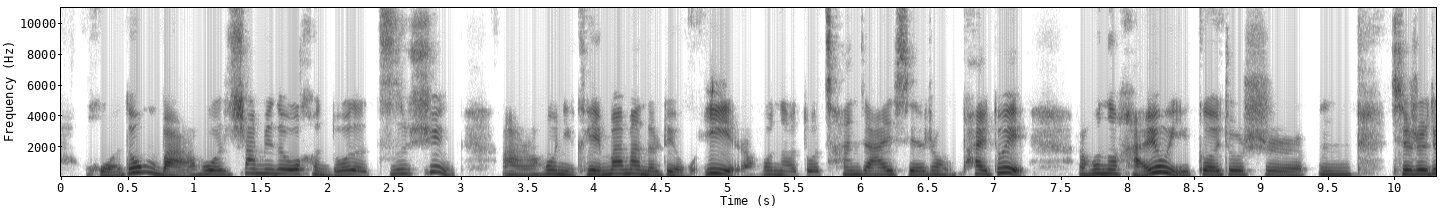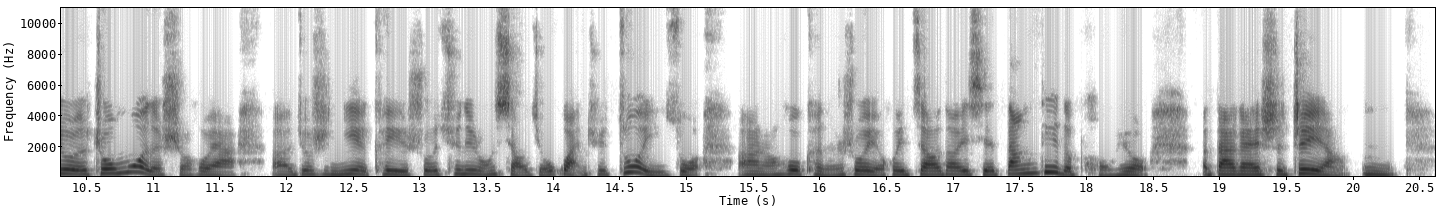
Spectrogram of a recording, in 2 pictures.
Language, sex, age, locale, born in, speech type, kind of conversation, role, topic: Chinese, female, 30-34, zh-CN, China, conversation, advice, advisor, 我在異地要怎麼找到朋友和支持呢？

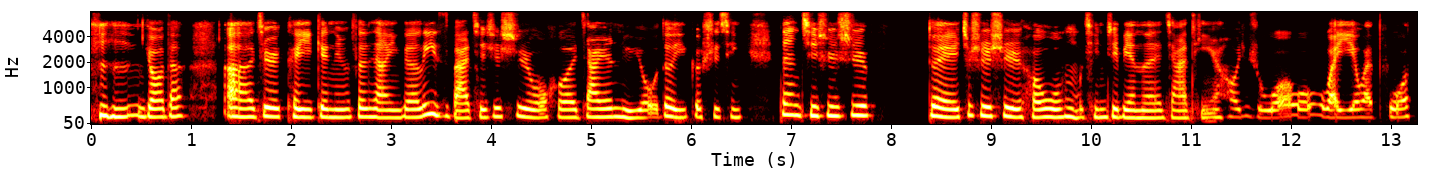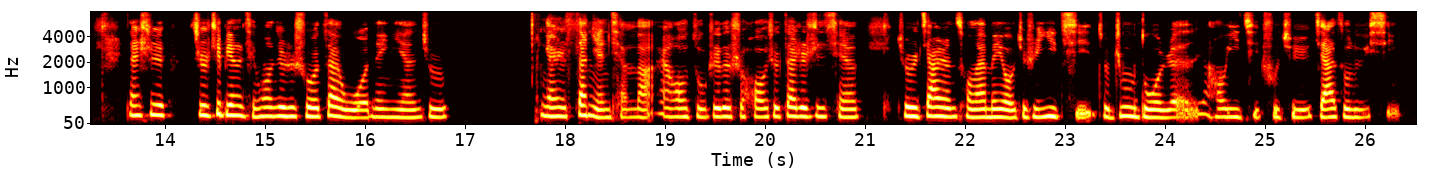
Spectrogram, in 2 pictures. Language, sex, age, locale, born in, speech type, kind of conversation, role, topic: Chinese, female, 25-29, zh-CN, China, conversation, podcast, guest, 你能分享一次意外让你和家人关系变得更亲近的经历吗？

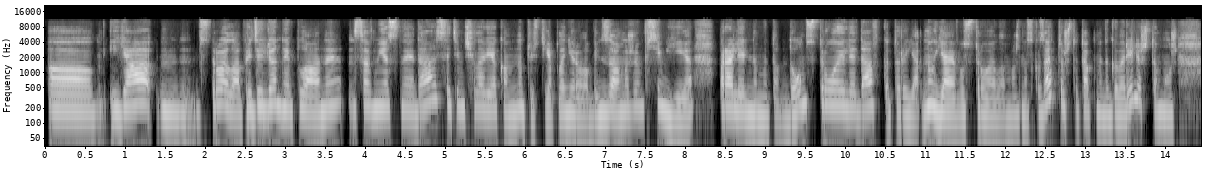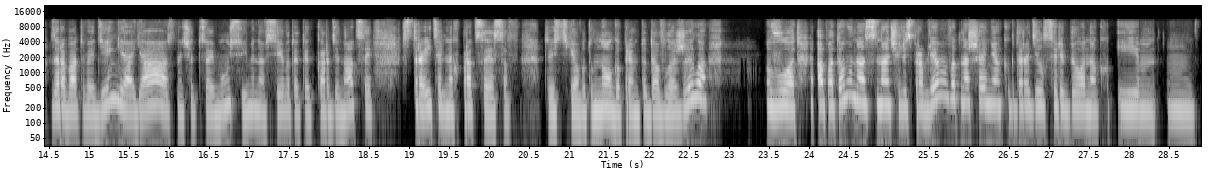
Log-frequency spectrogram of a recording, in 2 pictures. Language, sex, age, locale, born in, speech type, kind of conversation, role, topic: Russian, female, 30-34, ru-RU, Ukraine, conversation, advice, user, Как мне скорректировать жизненные планы после личного кризиса?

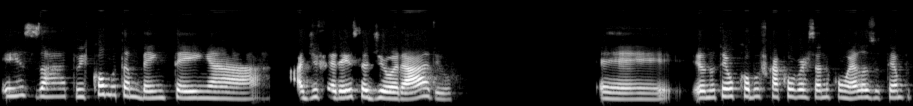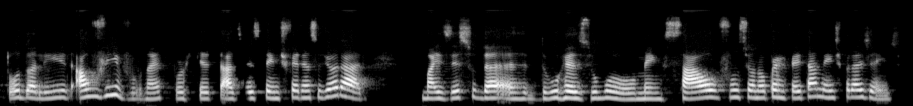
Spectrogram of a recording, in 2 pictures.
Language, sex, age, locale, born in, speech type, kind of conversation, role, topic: Portuguese, female, 30-34, pt-BR, Brazil, conversation, podcast, guest, Como a internet afetou as suas relações com amigos e família?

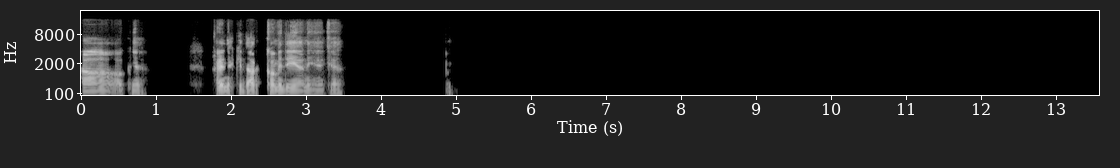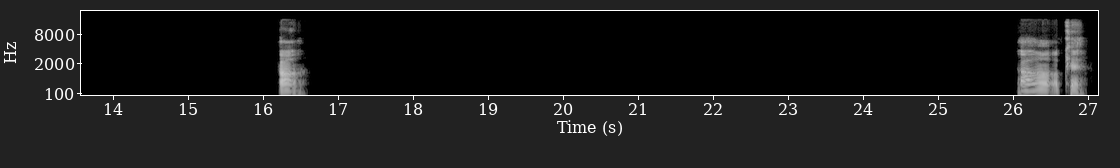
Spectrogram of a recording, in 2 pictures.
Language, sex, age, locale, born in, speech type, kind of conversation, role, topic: Arabic, male, 40-44, ar-JO, Saudi Arabia, conversation, unstructured, none, إيه اللي بيرفع معنوياتك وبيخليك تحب نفسك أكتر؟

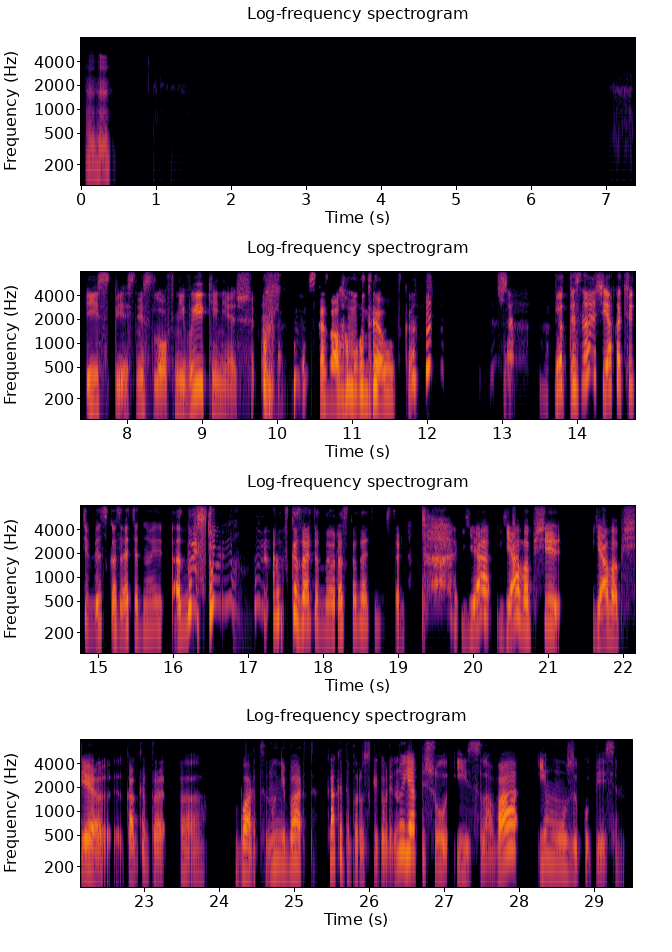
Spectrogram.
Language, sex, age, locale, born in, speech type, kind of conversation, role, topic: Russian, female, 40-44, ru-RU, Russia, conversation, unstructured, none, Что делает хорошую песню запоминающейся?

